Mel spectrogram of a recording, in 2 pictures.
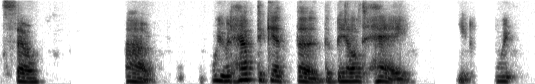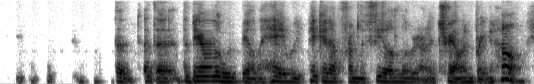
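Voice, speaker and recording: An older American woman with a husky voice, answering interview questions with reflective storytelling. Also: low voice, darkish tone. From Massachusetts, United States. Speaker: guest author. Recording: dull, muffled lo-fi audio.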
